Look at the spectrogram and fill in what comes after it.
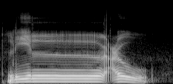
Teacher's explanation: Lil u, harusnya kita alirkan. Lil u, alirkan sedikit sampai ke ainnya. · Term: lam bersukun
